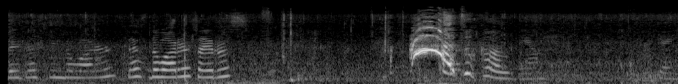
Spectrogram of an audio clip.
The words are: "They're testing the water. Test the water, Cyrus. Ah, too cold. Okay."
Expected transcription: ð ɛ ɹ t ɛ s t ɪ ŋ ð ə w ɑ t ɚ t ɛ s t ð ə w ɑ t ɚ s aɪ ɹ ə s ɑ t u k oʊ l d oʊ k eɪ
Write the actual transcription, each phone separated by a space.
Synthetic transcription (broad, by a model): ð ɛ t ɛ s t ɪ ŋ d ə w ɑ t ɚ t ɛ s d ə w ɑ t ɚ s aɪ ɹ ə s ɑ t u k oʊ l oʊ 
